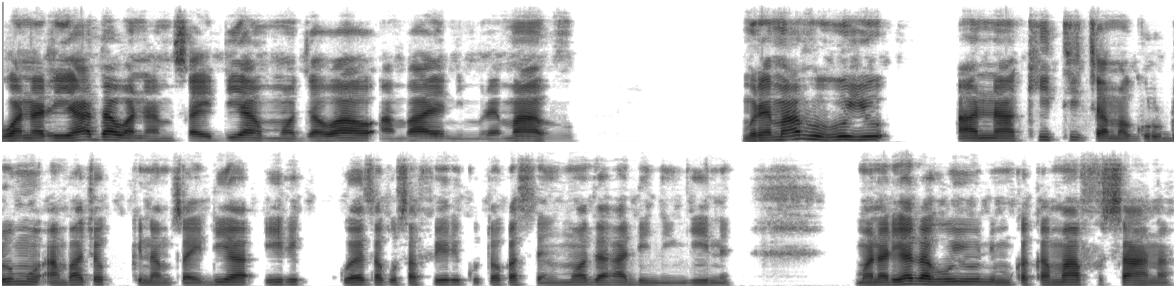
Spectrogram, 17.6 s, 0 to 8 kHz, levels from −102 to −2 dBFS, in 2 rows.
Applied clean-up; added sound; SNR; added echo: neural mask model Resemble Enhance denoiser.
